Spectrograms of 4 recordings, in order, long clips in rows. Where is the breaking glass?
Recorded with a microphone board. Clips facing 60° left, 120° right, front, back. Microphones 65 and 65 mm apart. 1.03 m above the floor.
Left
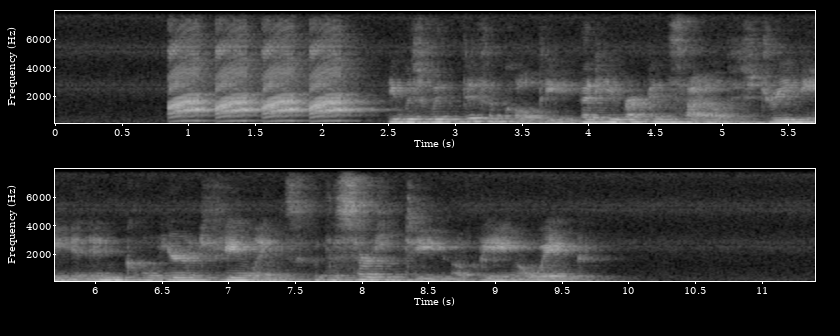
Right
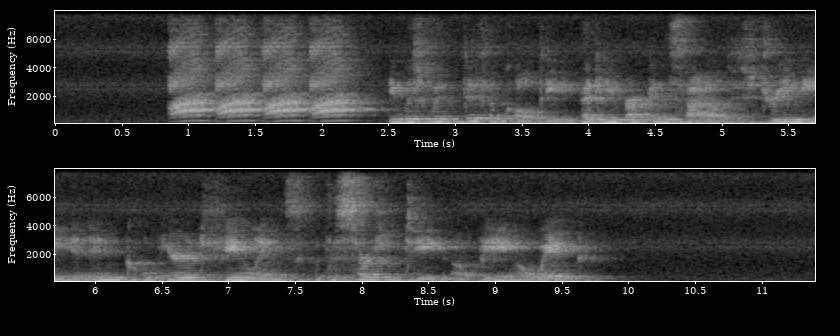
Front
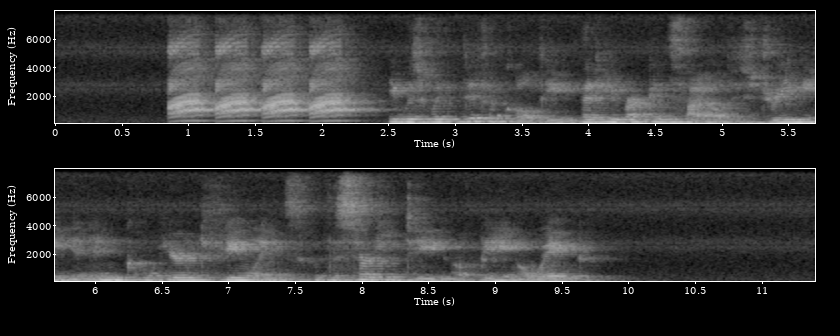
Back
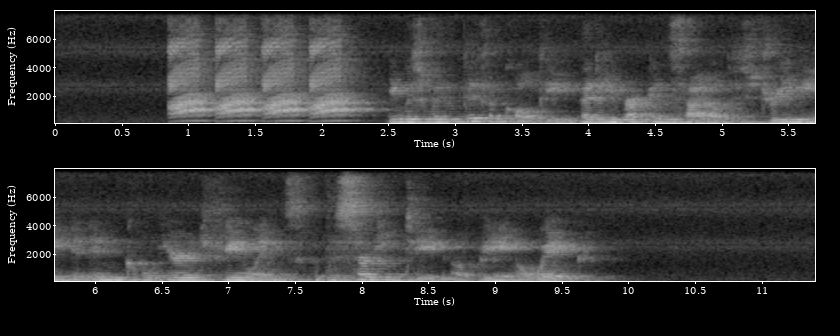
I don't hear breaking glass.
